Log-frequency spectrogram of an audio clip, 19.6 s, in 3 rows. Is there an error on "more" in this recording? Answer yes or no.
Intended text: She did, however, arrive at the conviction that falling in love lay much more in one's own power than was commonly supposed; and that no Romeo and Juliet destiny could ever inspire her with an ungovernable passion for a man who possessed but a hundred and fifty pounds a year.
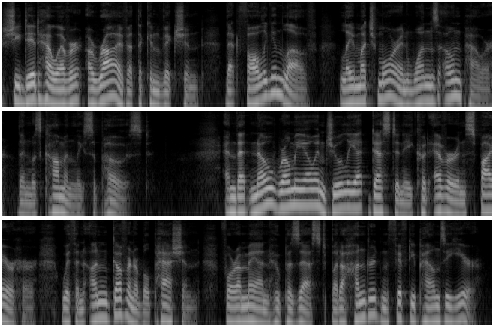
no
